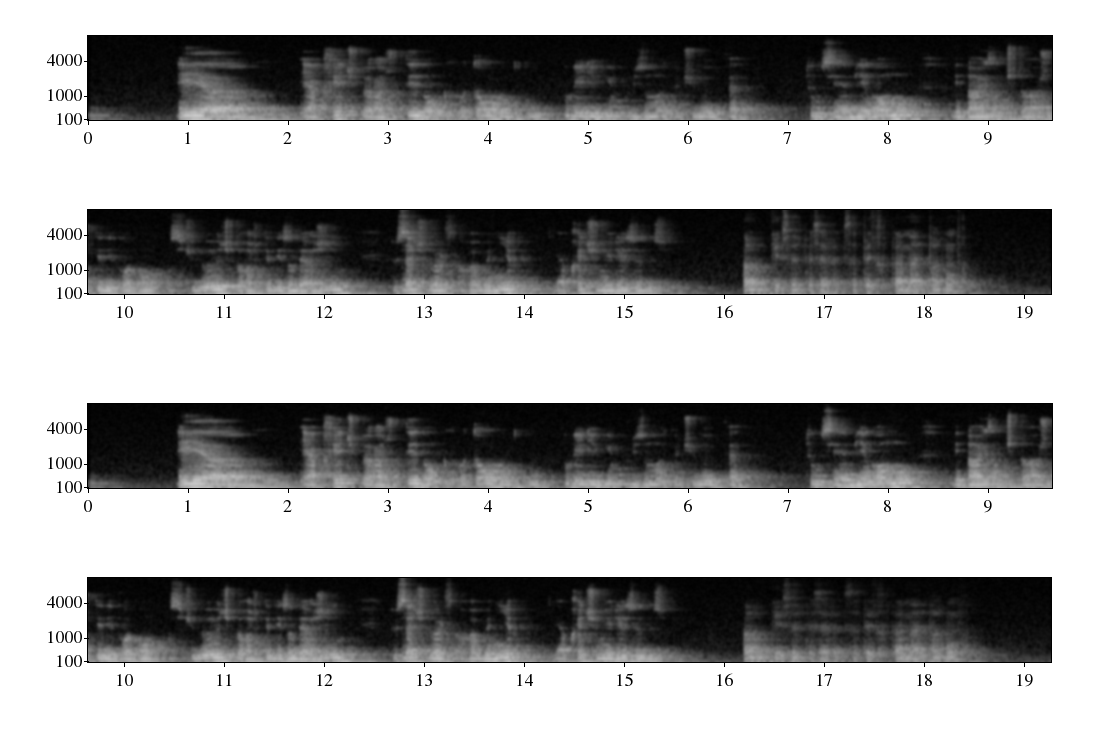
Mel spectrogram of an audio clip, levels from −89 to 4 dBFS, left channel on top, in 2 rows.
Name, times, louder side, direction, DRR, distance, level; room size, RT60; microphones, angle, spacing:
voice 1, 0.9-6.6 7.2-8.3 8.6-12.3 12.7-14.0 14.3-15.5, equal, 20° right, 3 dB, 1.4 m, -24 dB
voice 2, 16.2-18.4, left 1 dB, 75° left, 4 dB, 1.5 m, -32 dB
23.5 x 10.5 x 2.6 m, 0.95 s
head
